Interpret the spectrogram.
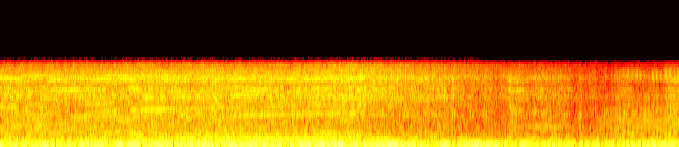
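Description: Mazda Miata race car's four-cylinder engine pulling hard at high revs, heard from a roof-mounted camera with a heavy rumble of wind noise underneath. The engine note eases about six seconds in as the car lifts for a corner.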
